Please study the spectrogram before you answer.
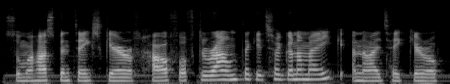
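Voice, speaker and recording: A Finnish woman whose first language is Finnish hosts a crochet livestream, chatting casually as she crafts. Her voice is smooth and low with a sharp tone, and she talks in an unhurried, chatty way with frequent fillers.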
